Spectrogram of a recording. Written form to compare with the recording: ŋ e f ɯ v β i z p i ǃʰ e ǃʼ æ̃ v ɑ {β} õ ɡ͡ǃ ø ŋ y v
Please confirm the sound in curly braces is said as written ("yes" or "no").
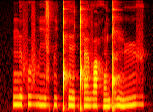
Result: no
